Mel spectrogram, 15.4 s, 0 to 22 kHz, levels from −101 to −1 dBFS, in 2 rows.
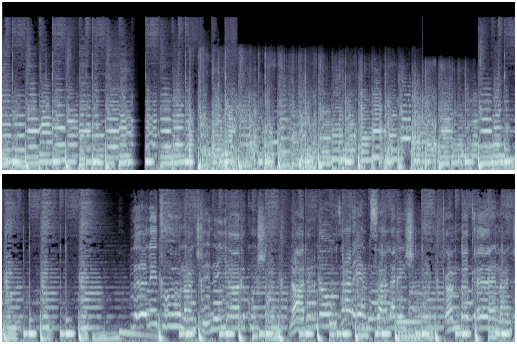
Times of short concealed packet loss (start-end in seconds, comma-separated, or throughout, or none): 2.35-2.38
